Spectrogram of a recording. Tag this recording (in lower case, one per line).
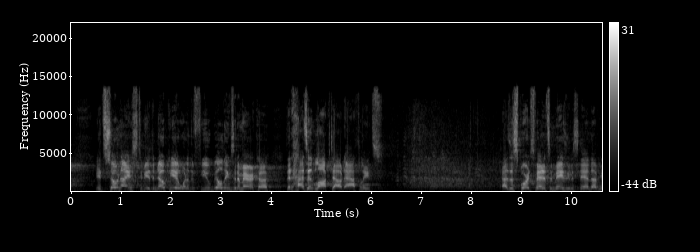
monologue
speech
